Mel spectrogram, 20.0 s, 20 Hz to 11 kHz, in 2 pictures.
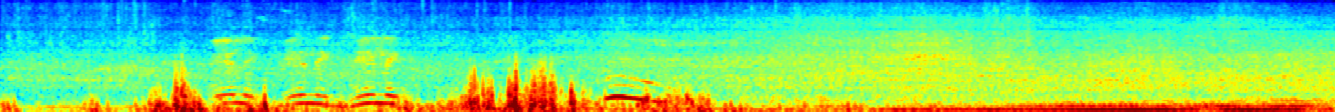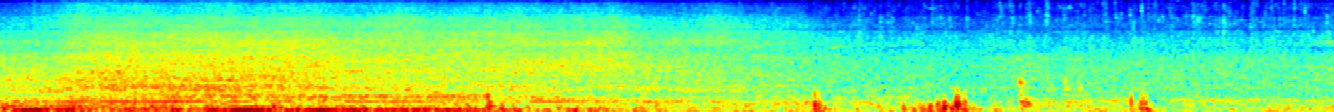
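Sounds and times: hail falling: 0.0s - 8.0s, 15.6s - 20.0s
vehicle engine humming: 0.0s - 20.0s.

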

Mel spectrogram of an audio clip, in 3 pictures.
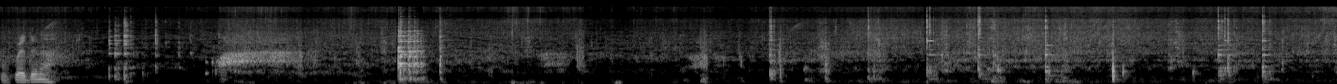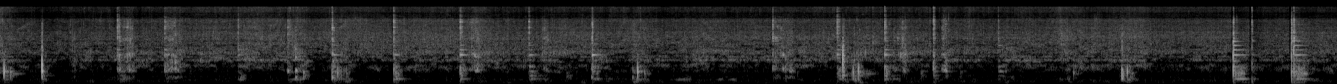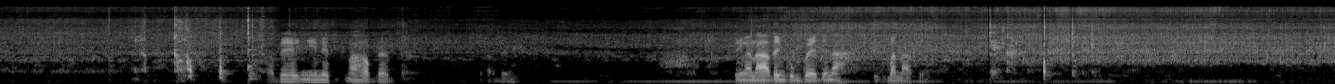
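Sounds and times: food sizzling in sauce: 0.0s - 40.0s
metal spatula scraping a wok: 7.6s - 24.9s, 28.0s - 29.5s, 36.6s - 37.8s.

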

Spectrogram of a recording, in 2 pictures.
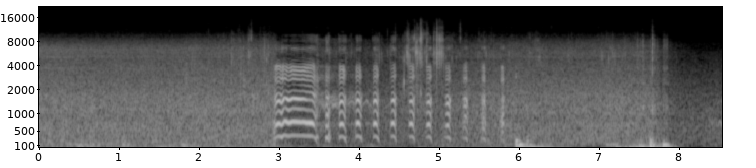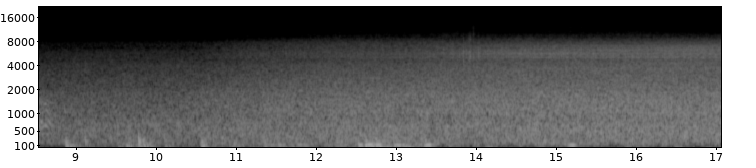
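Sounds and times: wind on microphone: 0.0s - 3.0s, 5.3s - 17.0s
low wind thumps: 0.0s - 4.4s, 5.3s - 8.2s, 8.8s - 14.3s
river water rushing: 0.0s - 17.0s.

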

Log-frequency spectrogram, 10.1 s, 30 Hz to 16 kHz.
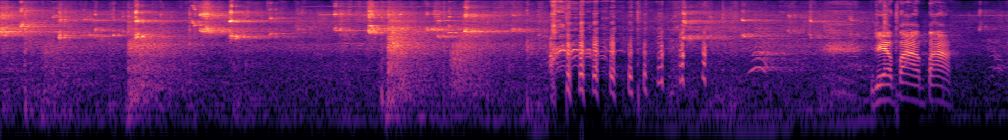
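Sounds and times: sneaker squeaks: 0.0s - 5.6s, 6.2s - 9.0s, 9.6s - 10.0s
basketball bouncing on court: 3.7s - 5.5s, 6.2s - 7.6s.

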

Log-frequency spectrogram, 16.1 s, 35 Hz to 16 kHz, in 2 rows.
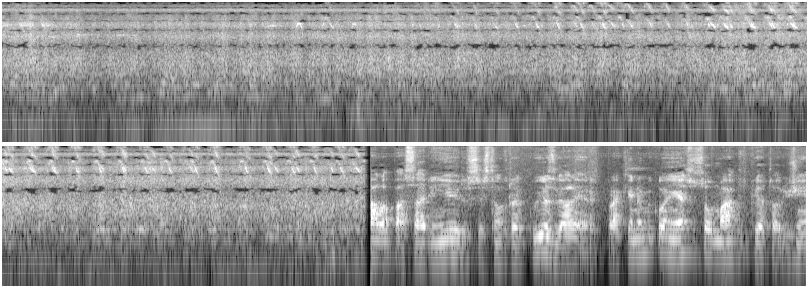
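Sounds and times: songbird chirping: 0.0s - 11.7s
steady rushing noise: 0.0s - 11.7s.

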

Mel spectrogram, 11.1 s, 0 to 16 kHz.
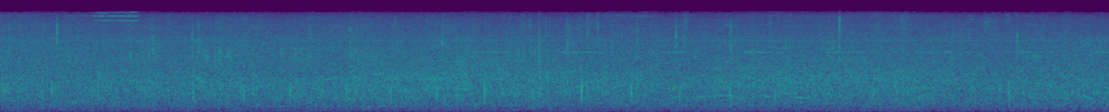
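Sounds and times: traffic hiss: 0.0s - 11.0s
faint high beeps: 4.8s - 8.6s, 9.2s - 11.0s.

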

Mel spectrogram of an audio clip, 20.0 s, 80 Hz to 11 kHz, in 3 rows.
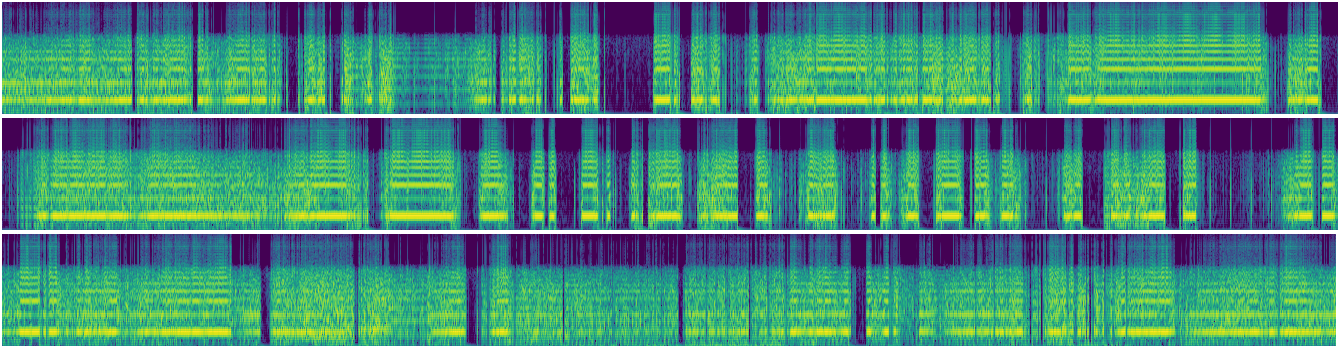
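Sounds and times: loud electronic buzz: 0.0s - 20.0s.

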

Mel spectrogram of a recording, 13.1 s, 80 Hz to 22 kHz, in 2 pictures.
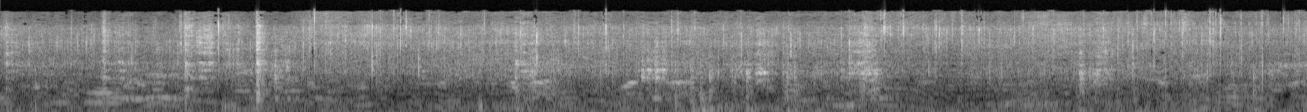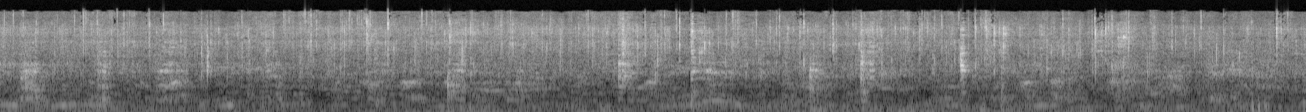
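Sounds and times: metal spatulas scraping a tray: 0.0s - 1.6s, 2.5s - 4.6s
food sizzling on a griddle: 0.0s - 13.0s.

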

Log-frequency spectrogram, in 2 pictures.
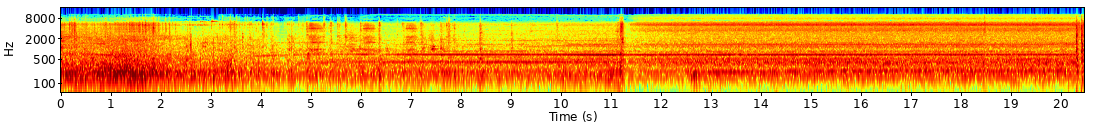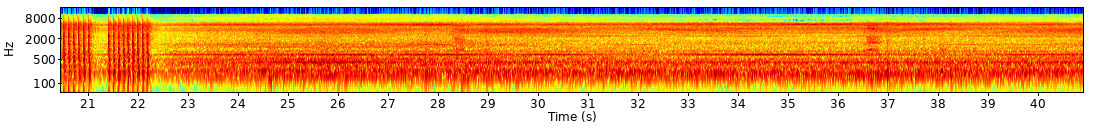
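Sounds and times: tank engine with high whine: 0.0s - 40.9s
machine gun bursts: 20.3s - 22.5s.

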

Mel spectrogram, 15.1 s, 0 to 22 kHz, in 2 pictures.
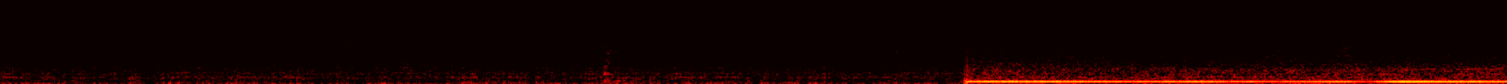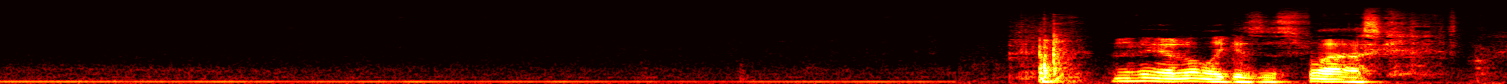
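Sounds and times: steady low hum: 4.8s - 15.0s.

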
